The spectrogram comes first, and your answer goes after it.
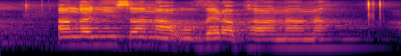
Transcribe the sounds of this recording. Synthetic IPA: aŋɡaɲisanauvɛɺapʰanaːna

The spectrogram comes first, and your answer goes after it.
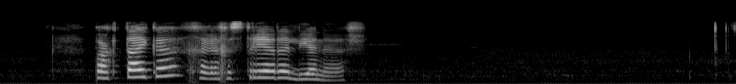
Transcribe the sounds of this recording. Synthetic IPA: prɐktɛjkəχəɾəχəstriərdəliənəs

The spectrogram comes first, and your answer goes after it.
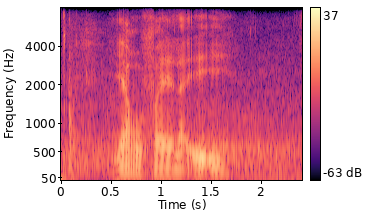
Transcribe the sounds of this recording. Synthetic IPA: jaɣʊfaɛla̰ʔɪʔɪ

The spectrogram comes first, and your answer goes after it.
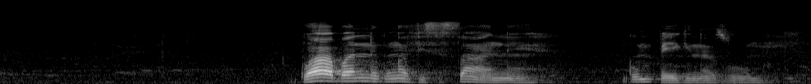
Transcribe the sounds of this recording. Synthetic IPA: k̬waɓanɛk̬uŋavisisanɛ | k̬om̩b̥ʱek̬inazuːma

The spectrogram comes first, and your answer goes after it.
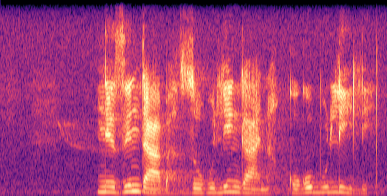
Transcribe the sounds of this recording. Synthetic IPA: nezindʱaɓazok̬uliŋanaŋɔk̬oɓuliːlɛ

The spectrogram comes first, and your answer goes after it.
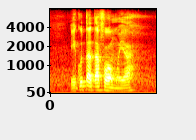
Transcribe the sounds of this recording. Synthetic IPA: ɦikutatafɔmuja

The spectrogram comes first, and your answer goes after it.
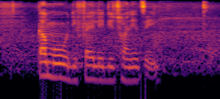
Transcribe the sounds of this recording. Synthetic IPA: kʼamodifaɪledit͡sʰwanet͡sʼḛːŋ̩

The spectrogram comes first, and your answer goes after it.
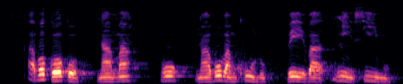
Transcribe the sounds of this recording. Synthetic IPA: aɓɔɡ̥ʱɔɡ̥ʱɔnam | naɓɔβam̩kʰulu | ɓɛɓanisiːmu

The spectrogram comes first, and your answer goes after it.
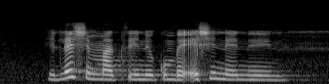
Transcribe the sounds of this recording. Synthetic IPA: ɦileʃimat͡sʼinikumbɛ̰ʔeʃinɛneːni

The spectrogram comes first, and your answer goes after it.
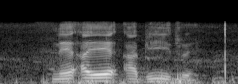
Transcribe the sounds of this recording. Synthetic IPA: nɛʔajɛʔabiːt͡sʼwɛ

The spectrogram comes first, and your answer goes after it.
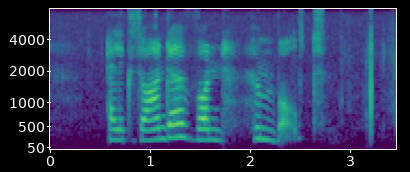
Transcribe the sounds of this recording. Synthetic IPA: ʔɑlɛɡsɑnd̪əʋɑnhʉmbɔ̰lt̪

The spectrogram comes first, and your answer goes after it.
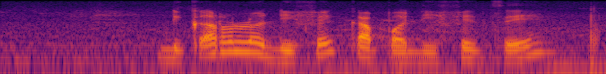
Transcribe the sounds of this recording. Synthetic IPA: dikʼaɾʊlɔdifɪkʼapʼɔdifɪt͡sɪ

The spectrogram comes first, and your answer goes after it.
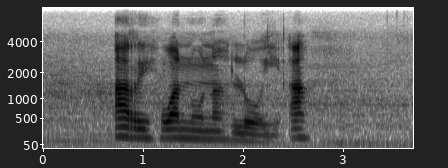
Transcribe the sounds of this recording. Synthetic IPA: ariwanunalojḭʔa

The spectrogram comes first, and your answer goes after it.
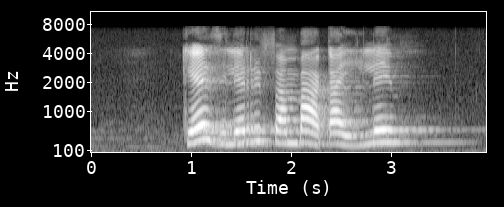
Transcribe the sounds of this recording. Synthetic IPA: ɡ̥ʱezilerifambakaɦile

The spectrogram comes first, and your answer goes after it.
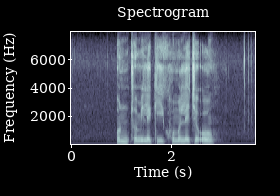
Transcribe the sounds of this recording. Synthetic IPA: ʊn̩tʰomilekʼɪiq͡χʰomʊlet͡ʃʼɪ̰ʔʊ

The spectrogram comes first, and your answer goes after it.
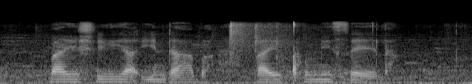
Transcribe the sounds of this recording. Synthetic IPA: ɓajiʃijaʔintʼaɓa | ɓajiǃʰumisɛːla

